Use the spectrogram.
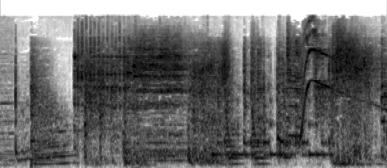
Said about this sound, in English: That's the sound of your appliance calling it quits.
